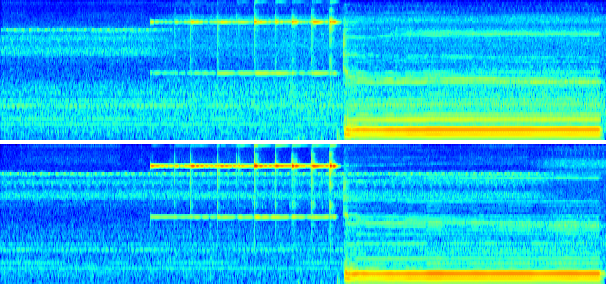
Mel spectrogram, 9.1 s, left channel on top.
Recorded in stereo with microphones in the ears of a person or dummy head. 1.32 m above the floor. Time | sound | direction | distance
2.2 | a bell | 15° right (ahead or behind) | 0.8 m
5.1 | singing | 30° left (ahead or behind) | 1.5 m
